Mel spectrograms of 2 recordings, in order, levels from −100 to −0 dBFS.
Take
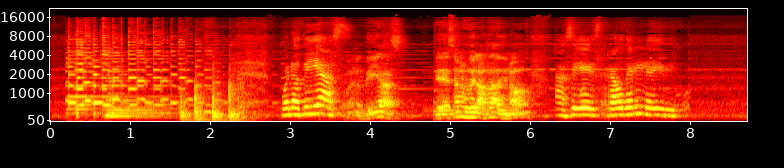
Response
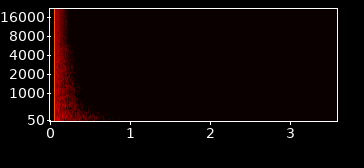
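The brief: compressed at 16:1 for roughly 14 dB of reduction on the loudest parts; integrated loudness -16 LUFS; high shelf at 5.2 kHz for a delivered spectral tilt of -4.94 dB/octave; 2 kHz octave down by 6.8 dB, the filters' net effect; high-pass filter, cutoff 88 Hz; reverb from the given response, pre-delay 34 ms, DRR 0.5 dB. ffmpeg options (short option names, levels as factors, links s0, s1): -filter_complex "[0:a]highpass=88,equalizer=f=2000:t=o:g=-8,highshelf=f=5200:g=-5,acompressor=threshold=0.0282:ratio=16,asplit=2[s0][s1];[1:a]atrim=start_sample=2205,adelay=34[s2];[s1][s2]afir=irnorm=-1:irlink=0,volume=1.26[s3];[s0][s3]amix=inputs=2:normalize=0,volume=7.5"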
